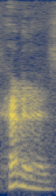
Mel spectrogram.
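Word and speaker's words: Jiménez: So Spanish. I definitely not think, Jimenez, it's Jimenez.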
